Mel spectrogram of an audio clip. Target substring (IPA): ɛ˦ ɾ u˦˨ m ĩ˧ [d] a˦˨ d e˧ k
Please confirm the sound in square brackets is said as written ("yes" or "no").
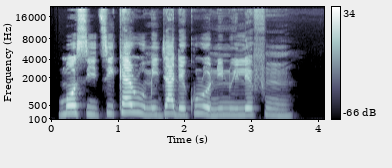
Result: no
